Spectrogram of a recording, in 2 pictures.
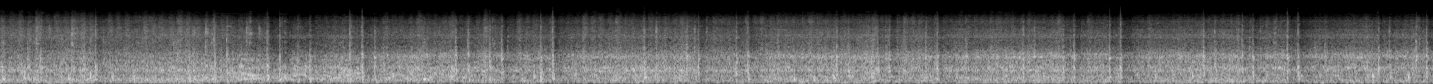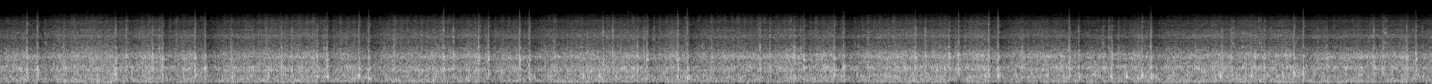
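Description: Carriage of a 15-inch gauge miniature railway train running at speed, heard from on board: a steady rumble and rattle of wheels on the rails.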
